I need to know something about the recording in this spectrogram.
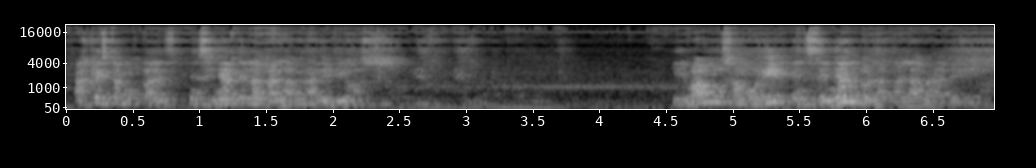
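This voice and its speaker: A man's voice: a little high, animated, moderate pace, darkish tone. A man preaching a sermon as pastor, emphatic and repetitive. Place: church. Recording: echoey church hall from a distance, faint noise.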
